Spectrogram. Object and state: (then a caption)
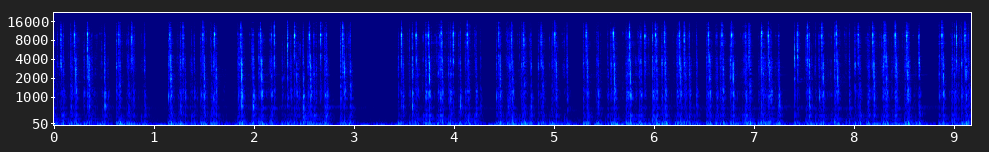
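Plastic mechanical keyboard being typed on. Fingertips with long light-blue nails type fast on a full-size plastic mechanical keyboard with white, blue and yellow plastic keycaps and a blue backlit frame. The result is rapid bursts of bright, crisp clacks that stop dead with no ring, broken by a few short pauses, including a longer gap around the three-second mark.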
